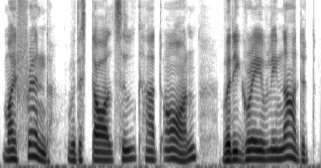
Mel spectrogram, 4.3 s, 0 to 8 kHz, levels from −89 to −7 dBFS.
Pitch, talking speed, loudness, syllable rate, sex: 155 Hz, 155 wpm, -17 LUFS, 4.2 syllables/s, male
